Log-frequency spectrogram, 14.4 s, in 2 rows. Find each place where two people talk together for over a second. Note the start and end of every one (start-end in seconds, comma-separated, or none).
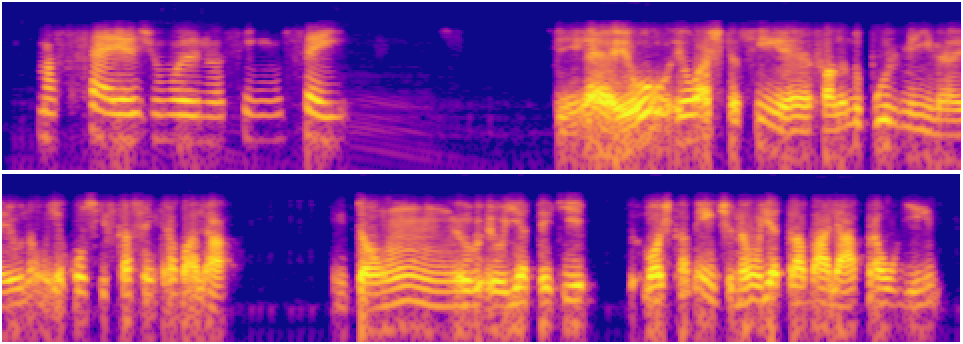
none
